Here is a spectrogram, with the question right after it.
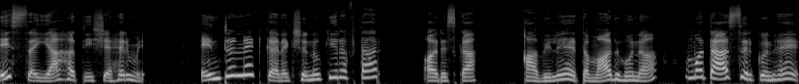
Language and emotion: Urdu, surprised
